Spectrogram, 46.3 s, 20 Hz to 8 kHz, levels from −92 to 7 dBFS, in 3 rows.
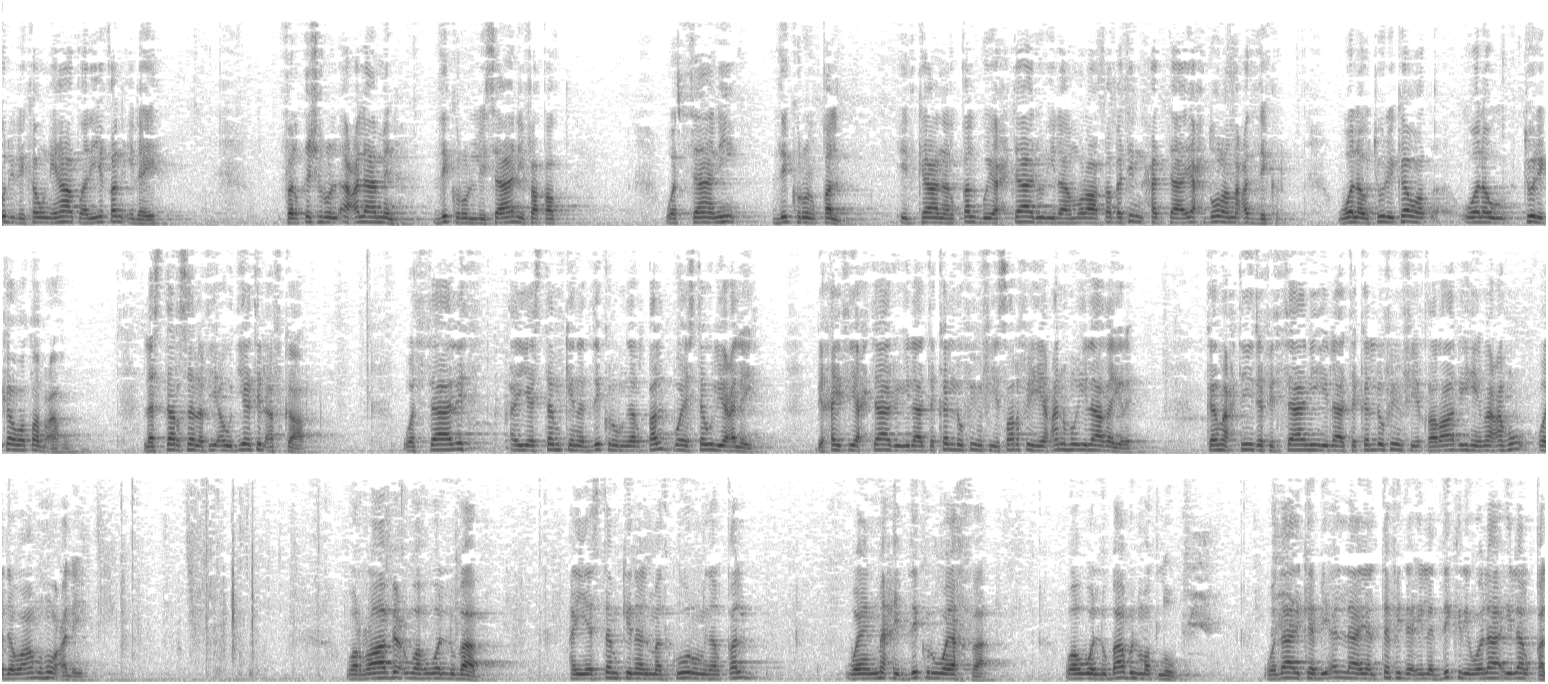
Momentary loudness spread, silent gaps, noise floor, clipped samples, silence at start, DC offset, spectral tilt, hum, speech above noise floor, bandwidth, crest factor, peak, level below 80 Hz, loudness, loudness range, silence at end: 12 LU; none; -59 dBFS; under 0.1%; 0 s; under 0.1%; -6.5 dB/octave; none; 32 dB; 7.6 kHz; 22 dB; -6 dBFS; -72 dBFS; -27 LUFS; 3 LU; 0 s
